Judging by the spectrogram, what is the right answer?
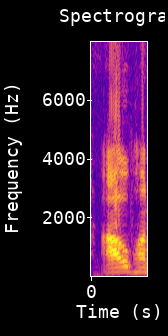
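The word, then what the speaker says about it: আহ্বান: এখানে একটি বানান রয়েছে আহবান যদি বলা হয় এর উচ্চারণটা কি মনে রাখবে হ এর স্থলে ও বা রসু হবে আর বয়ের স্থলে ভ হবে তাহলে উচ্চারণটা এখানে কি হবে আও ভন হবে এখানে ও বারু যেকোন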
